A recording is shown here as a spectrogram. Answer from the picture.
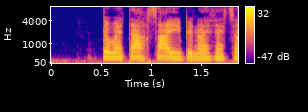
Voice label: "saib", Welsh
